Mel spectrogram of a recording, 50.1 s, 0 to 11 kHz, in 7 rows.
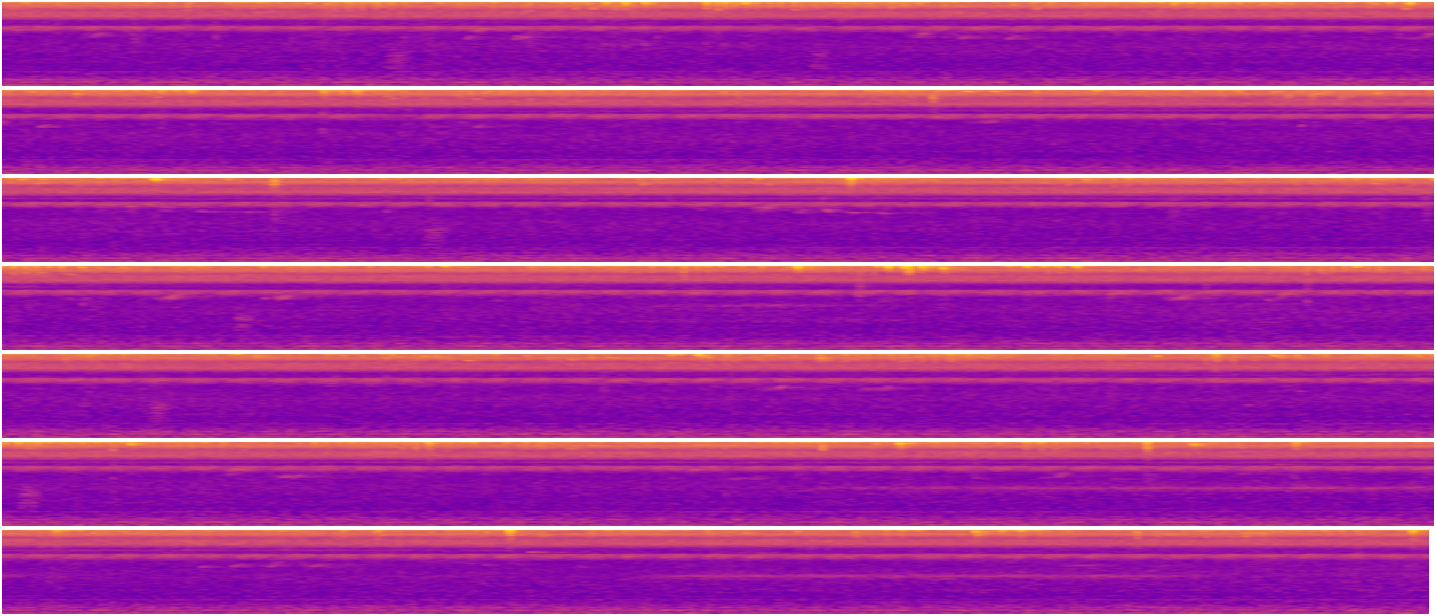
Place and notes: WLD 2012: Bat swarm under the Waugh bridge, Houston, Texas - WLD: 2012: Buffalo Bayou's Night Buddies
Midnight on the bayou after many consecutive days of rain, under the Waugh Dr. bridge, Houston, Texas. Mexican Freetail bats, roaches, insects, crickets, frogs, night herons, cars, traffic..
Church Audio CA-14 omnis + binaural headset > Tascam DR100 MK-2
